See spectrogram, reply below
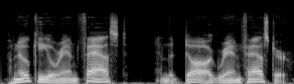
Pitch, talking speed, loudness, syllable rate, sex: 105 Hz, 165 wpm, -16 LUFS, 4.5 syllables/s, male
